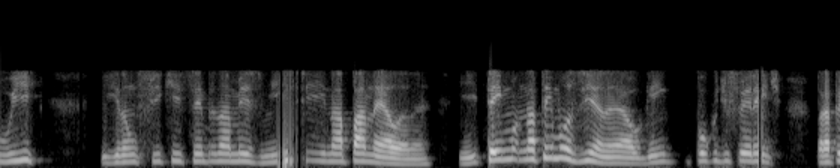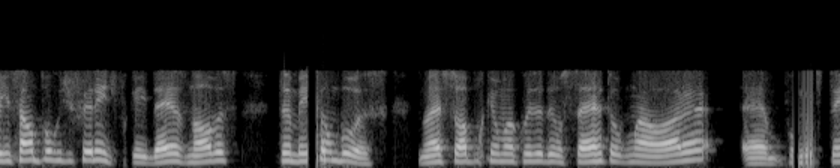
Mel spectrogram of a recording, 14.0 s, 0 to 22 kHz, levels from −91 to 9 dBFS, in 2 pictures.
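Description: Speech over an ADPCM telephone link, its light band-limited hiss consistent with 32 kbit/s G.726, shows packet loss on an ADPCM call at 0.63 s (before "e que não fique"), 2.31 to 2.67 s, 6.32 s, 9.56 to 9.72 s and 13.61 to 13.80 s, with 30 to 140 ms lost in each. After each hole, the decoder's predictor and step size no longer match the sender's, so sound returns slightly distorted. That mistracking is what separates it from a clean dropout.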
